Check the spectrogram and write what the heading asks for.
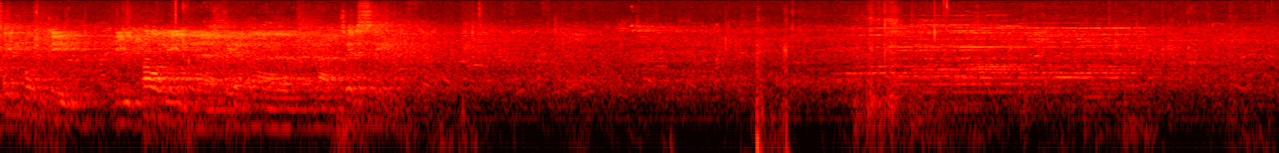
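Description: Basketball arena ambience of voices and music over the PA. About seven and a half seconds in comes the loudest sound: a basketball bouncing on the hardwood court, one hard bounce followed closely by a smaller one.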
